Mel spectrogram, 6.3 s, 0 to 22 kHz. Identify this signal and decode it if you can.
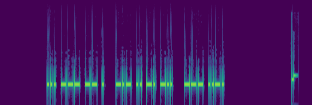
Morse code, heard as a keyed tone, about 34 wpm, 700 Hz. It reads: SOME KIND OF
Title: Sets of 3 Words 35wpm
